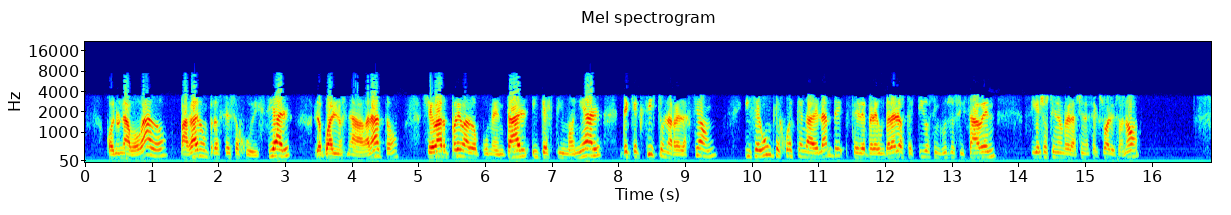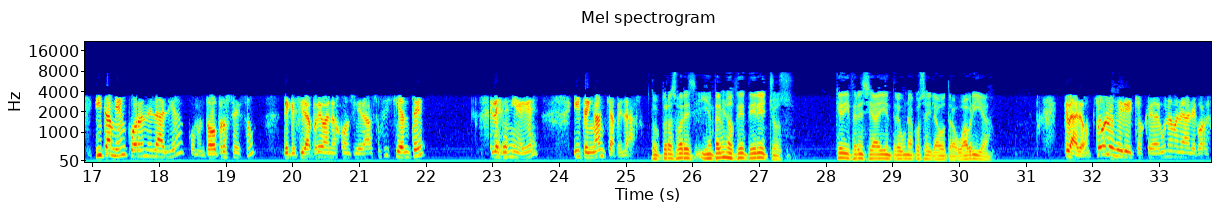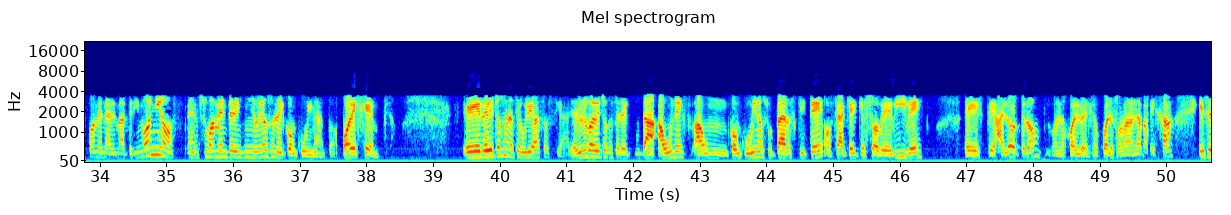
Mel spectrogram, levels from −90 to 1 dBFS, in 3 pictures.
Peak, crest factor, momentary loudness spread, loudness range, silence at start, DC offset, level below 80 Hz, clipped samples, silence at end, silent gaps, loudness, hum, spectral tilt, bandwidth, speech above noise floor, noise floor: 0 dBFS; 18 dB; 15 LU; 8 LU; 0.35 s; under 0.1%; -54 dBFS; under 0.1%; 0 s; none; -16 LUFS; none; -5.5 dB/octave; 8 kHz; 39 dB; -56 dBFS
